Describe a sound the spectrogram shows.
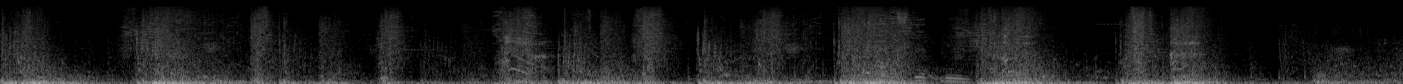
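Game spell blasts and explosions boom and crackle in quick bursts.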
